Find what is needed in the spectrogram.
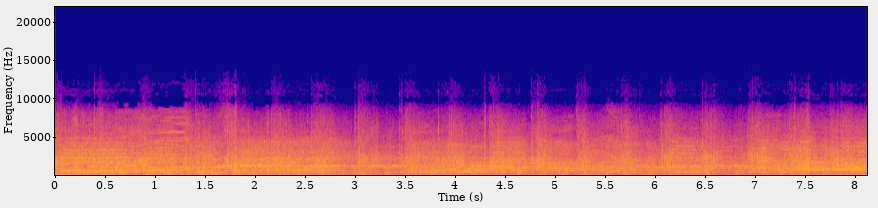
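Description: Crowd cheering in a packed gymnasium over music with a regular beat.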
